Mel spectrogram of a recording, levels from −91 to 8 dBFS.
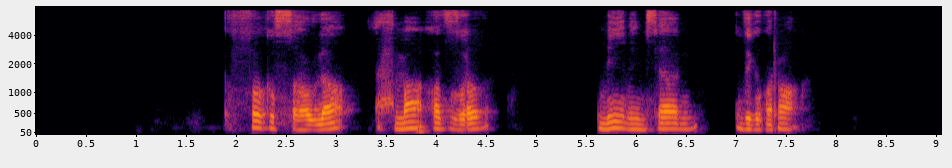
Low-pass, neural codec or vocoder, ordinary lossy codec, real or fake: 7.2 kHz; codec, 44.1 kHz, 2.6 kbps, DAC; MP3, 64 kbps; fake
